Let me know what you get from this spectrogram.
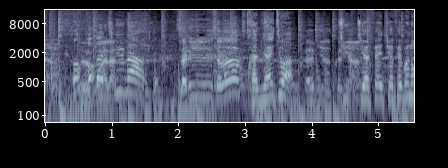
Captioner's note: men conversing in foreign language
